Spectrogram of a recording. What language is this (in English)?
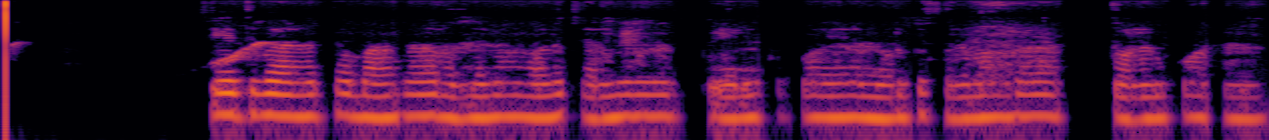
Telugu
